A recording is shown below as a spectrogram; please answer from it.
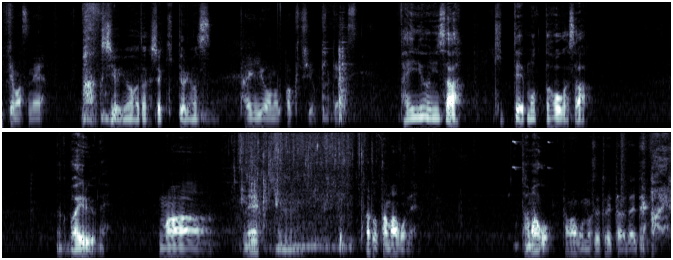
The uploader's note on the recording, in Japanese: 高性能マイクが咀嚼音を若干拾っております。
